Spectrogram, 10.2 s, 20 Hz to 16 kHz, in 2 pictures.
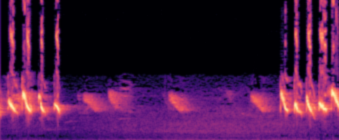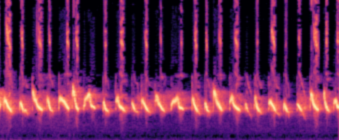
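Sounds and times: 
Oriental magpie-robin singing high looping whistled notes: 0.0s - 2.0s, 3.8s - 10.1s.

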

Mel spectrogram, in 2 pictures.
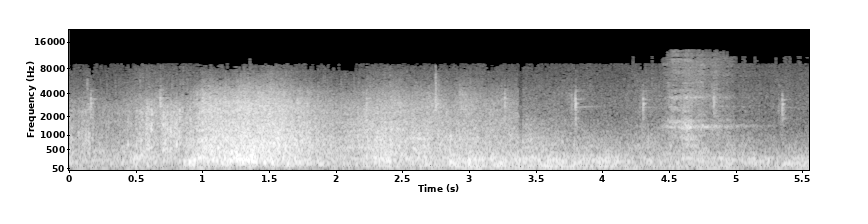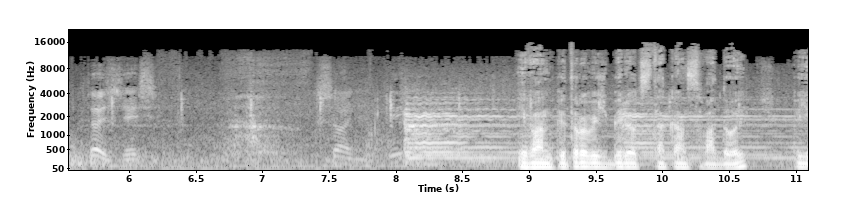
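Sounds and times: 
thunderstorm rumble outside: 0.0s - 5.8s
speech: 5.8s - 6.4s, 7.5s - 11.0s.

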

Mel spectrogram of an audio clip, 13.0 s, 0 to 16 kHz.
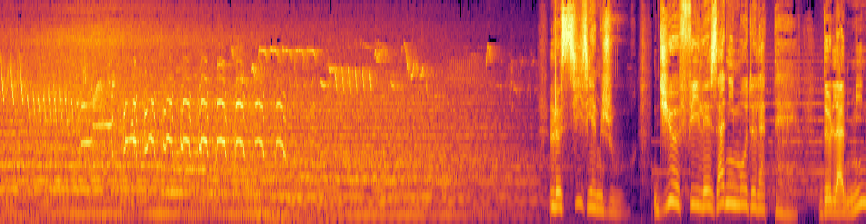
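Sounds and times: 
birds calling in loud rapid honks: 0.0s - 8.2s
speech: 8.3s - 12.9s.

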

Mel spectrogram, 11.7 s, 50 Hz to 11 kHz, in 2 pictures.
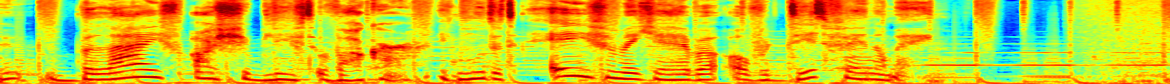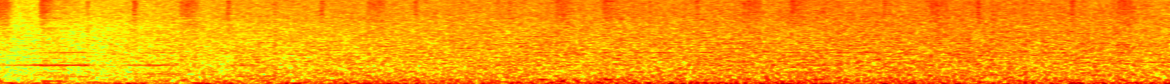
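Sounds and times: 
speech: 0.0s - 5.0s
steady white noise for helping babies sleep: 5.4s - 11.6s.

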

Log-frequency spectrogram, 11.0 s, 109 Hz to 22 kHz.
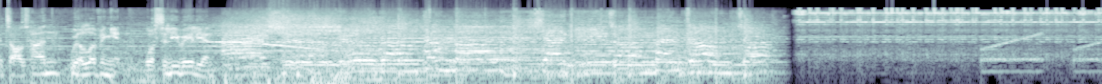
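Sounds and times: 
speech: 0.0s - 7.8s
electronic alarm clock beeping: 7.9s - 11.0s.

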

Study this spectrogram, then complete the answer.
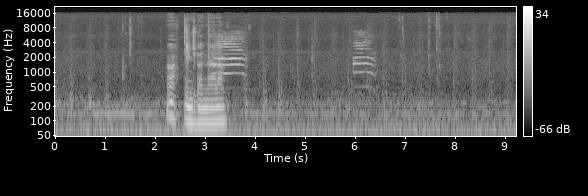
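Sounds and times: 
steady low noise: 0.0s - 9.2s
speech: 2.2s - 3.5s
cat meowing: 3.4s - 3.9s, 6.0s - 6.5s.

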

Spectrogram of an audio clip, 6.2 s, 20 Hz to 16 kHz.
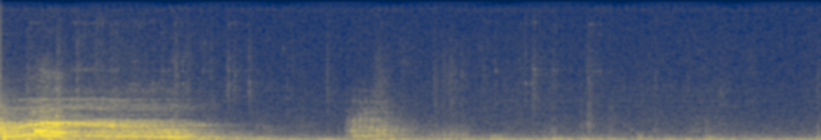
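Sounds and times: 
carriage horse neighing as it is brought to a stop: 0.0s - 1.8s.

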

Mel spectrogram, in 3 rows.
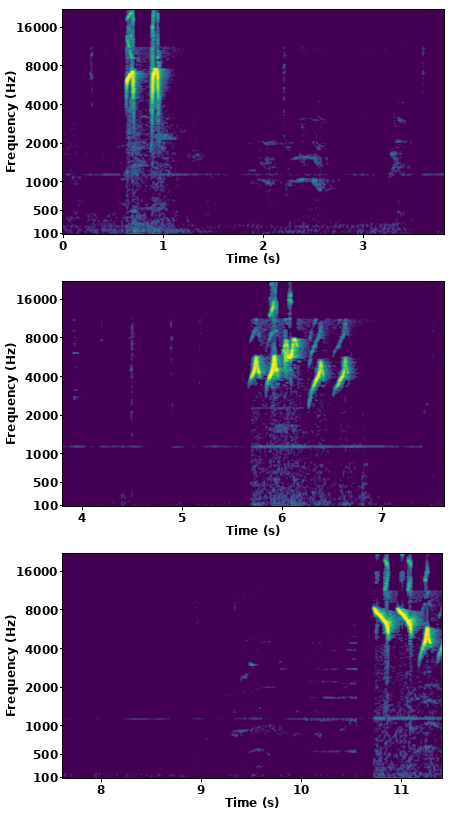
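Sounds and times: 
faint steady hum: 0.0s - 11.3s
cinereous tit song of high downslurred chirps: 0.5s - 1.2s, 3.6s - 11.3s.

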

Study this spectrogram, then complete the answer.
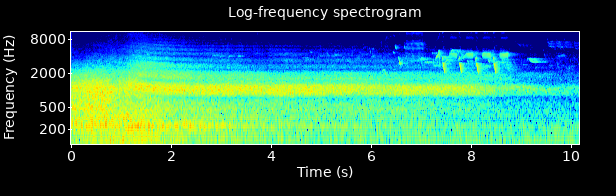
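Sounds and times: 
road traffic: 0.0s - 10.1s
nightingale singing in a bush: 2.9s - 10.1s.

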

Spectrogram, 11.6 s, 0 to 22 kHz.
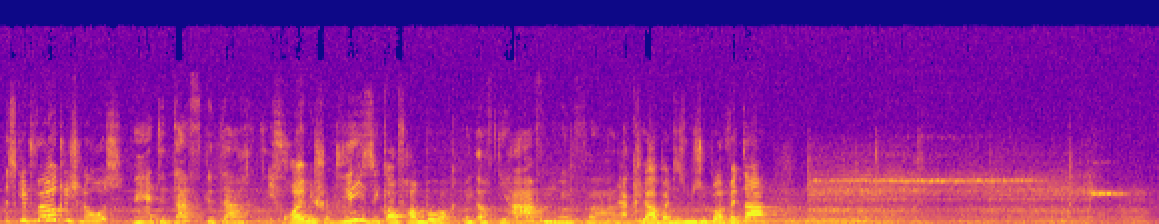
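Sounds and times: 
speech: 0.2s - 8.3s
passenger train wheels squealing: 8.1s - 11.3s.

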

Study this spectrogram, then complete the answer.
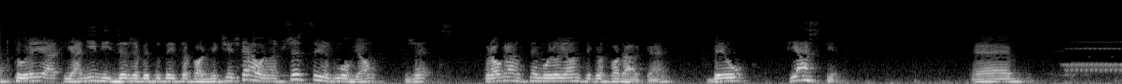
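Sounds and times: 
speech: 0.2s - 8.5s, 9.7s - 10.4s
telephone ringing with electronic tones: 10.6s - 11.2s.

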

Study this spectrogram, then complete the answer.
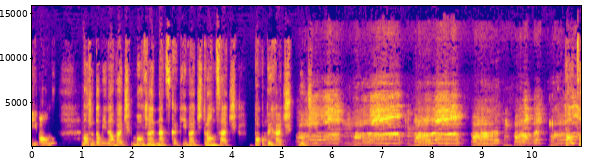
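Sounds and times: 
speech: 0.0s - 7.0s
young boar grunting: 5.2s - 10.9s.

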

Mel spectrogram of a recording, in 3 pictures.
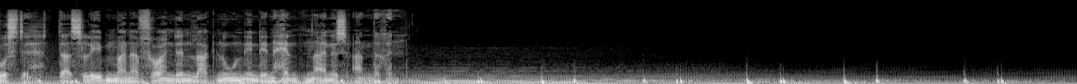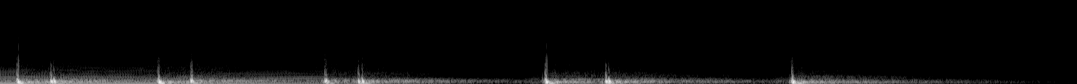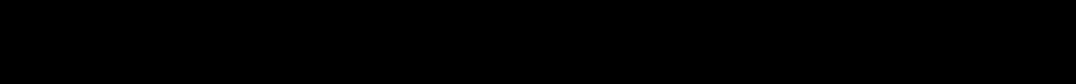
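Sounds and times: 
speech: 0.0s - 4.2s
deep droning hum: 0.0s - 20.0s
failing heartbeat pulse thumps: 2.4s - 15.4s, 16.1s - 17.9s, 18.5s - 19.7s.

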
